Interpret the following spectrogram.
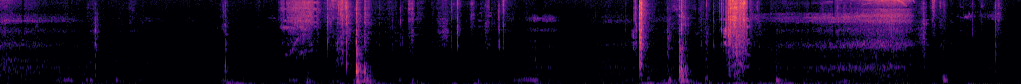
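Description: Plastic trading-card pack wrapper being torn open and crinkled by gloved hands: several short rips, the sharpest about three and a half seconds in, and a longer tear near the end.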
